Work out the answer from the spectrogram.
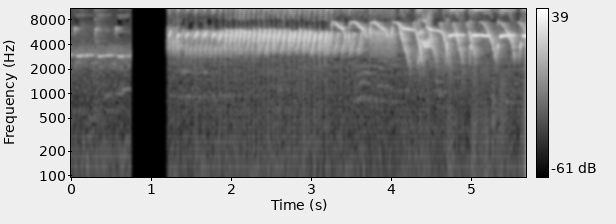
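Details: Canary of the loper kind singing its cengkok song: a steady trill, a brief break, then a long pulsing high trill that gives way to rapid descending chirps and a thin whistle.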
